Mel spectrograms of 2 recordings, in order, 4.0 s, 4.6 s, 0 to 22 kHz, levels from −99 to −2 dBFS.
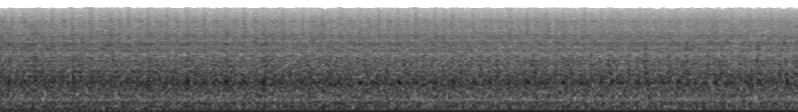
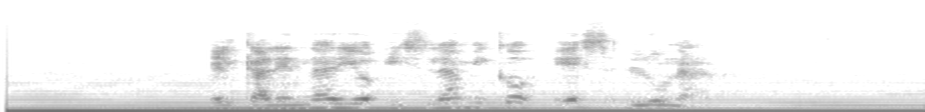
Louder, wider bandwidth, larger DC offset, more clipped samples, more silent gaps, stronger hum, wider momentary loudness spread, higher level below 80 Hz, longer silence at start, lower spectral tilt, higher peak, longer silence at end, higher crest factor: first, -16 LUFS vs -55 LUFS; first, 15.5 kHz vs 7 kHz; neither; neither; neither; second, none vs 50 Hz at -50 dBFS; second, 1 LU vs 6 LU; first, -20 dBFS vs -52 dBFS; about the same, 0 s vs 0.05 s; second, -3.5 dB/octave vs -5.5 dB/octave; first, -2 dBFS vs -40 dBFS; about the same, 0 s vs 0 s; about the same, 14 dB vs 12 dB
